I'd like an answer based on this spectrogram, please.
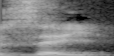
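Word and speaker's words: زاي: Donc, le zei, donc la lettre du jour, se prononce comme le Z en français. Donc, pas de grande complication dans la prononciation. C'est comme un petit Z et c'est une lettre amincie sans emphase.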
